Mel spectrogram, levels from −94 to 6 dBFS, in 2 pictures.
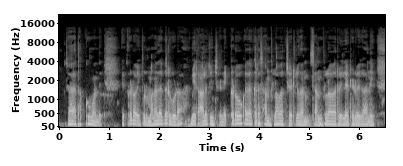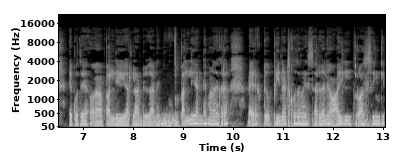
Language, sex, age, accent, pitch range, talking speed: Telugu, male, 20-39, native, 105-125 Hz, 155 wpm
